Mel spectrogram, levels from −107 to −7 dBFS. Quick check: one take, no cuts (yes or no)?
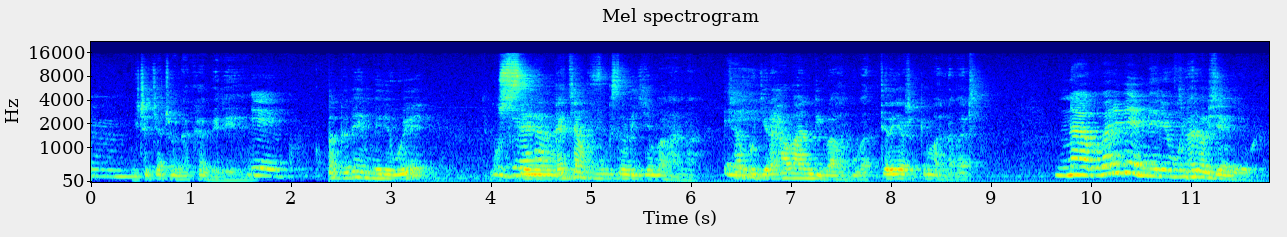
no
